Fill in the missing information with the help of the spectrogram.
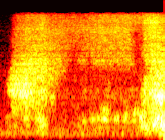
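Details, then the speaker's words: Airy hiss of the speaker's own mechanical ventilator pushing air, swelling near the end as the next breath starts, as he speaks. "name is that noise you raised my ventilator"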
